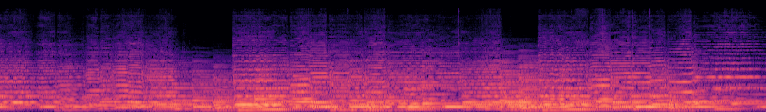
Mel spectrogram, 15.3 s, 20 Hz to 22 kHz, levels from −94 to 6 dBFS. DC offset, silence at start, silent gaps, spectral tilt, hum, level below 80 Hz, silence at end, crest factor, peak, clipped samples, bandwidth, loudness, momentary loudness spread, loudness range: under 0.1%; 0 s; none; -8.5 dB/octave; none; -62 dBFS; 0 s; 14 dB; -8 dBFS; under 0.1%; 8.4 kHz; -23 LUFS; 8 LU; 5 LU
